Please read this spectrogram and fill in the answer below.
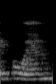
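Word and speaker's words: poem: पहले पोएम था, वो पोम हो गया, हाँ, आप तो पोएम बोलते नहीं, पोम भी बोलते हैं, ठीक है।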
